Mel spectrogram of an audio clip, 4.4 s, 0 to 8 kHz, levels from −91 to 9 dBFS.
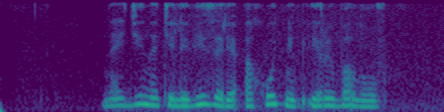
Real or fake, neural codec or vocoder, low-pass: real; none; 7.2 kHz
